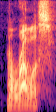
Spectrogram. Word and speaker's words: Morales: you actually pronounced it wrong it's it's miles moreles you pronounced Mor moreles yeah moreles yeah this is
